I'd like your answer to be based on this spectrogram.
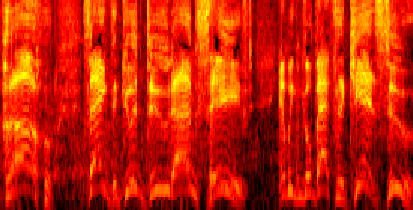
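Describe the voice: Shouting in a cartoonish character voice at an extremely high pitch, a man speaks at a fairly slow pace over clear background noise.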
